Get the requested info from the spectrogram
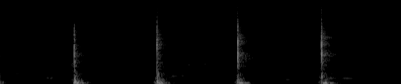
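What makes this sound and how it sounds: Long fingernails tap on the plastic window over the letters and on the edge of a large, flat cardboard toy box holding a magnetic chalkboard set, standing on a table. Five separate sharp taps come about once every 0.8 seconds at a slightly uneven pace, each a bright click with a soft low thump underneath. Each tap dies away almost at once, with faint quiet between them.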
